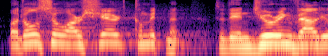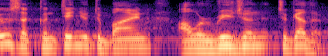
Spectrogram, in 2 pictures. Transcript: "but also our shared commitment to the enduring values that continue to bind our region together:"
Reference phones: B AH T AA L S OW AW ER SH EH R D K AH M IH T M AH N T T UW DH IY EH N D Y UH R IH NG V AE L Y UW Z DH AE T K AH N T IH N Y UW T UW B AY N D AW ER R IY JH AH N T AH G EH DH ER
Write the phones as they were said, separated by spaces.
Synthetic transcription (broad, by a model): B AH T AA L S OW AW ER SH EH R D K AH M IH T M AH N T T UW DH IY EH N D Y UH R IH NG V AE L Y UW Z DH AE T K AH N T IH N Y UW T UW B AY N D AW ER R IY JH AH N T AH G EH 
